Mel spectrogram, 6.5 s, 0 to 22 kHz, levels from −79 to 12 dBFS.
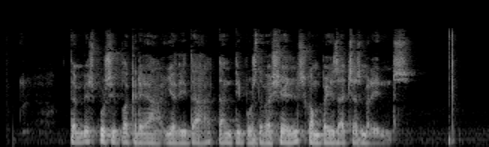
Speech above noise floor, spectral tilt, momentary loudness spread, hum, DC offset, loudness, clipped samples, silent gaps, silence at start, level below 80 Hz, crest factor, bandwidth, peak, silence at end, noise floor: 37 dB; -5 dB/octave; 11 LU; none; under 0.1%; -23 LUFS; under 0.1%; none; 0.95 s; -38 dBFS; 22 dB; 11 kHz; -2 dBFS; 0.45 s; -59 dBFS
